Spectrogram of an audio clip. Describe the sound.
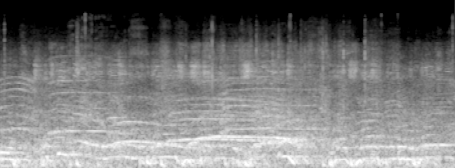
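Crowd chatter rises from a retro TV giveaway booth, with many overlapping voices talking and calling out at a steady, fairly loud level.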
